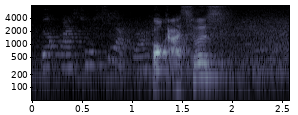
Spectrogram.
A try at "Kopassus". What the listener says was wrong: Bukan Pokasus. Kopassus. Ngomong dulu yang benar, maksudnya bukan po kasus, ko. Ko. Ko. Pa. Nah, ko pa sus. Bukan sopakus. Bukan kopakus, ko pa sus.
